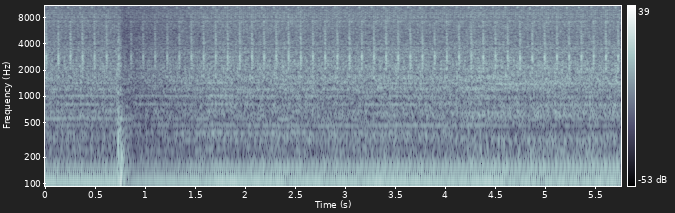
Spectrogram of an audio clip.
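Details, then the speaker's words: BMW 130i with N52 engine at idle: light, quick, even ticking over the steady hum, the well-known N52 hydraulic lifter tick, said to be harmless but annoying. "so as you guys heard that is the infamous BMW n52 ticking noise now I just want to say that this noise is not harmful to your engine in any way"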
